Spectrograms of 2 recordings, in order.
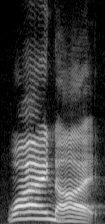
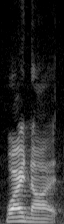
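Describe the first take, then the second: First: Louder, punchier second "Why not?"; emphatic repeat. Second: Said in the usual way. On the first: Real, not acted. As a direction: hit "Why not?" hard like a rallying cry. Repeats the rhetorical question louder.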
